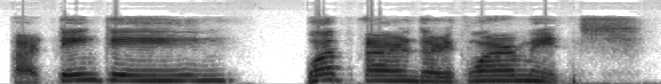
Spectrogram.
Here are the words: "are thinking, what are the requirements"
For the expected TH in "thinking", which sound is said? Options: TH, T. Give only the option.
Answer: T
